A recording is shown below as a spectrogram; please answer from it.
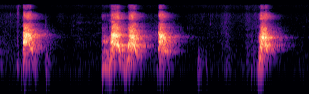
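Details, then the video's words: Cavalier King Charles Spaniel named Banjo protesting at Minnie Mouse over his stolen bone. One sharp bark, a pause, a rapid double bark and a third bark, then a last bark after another gap. Clear and dry, with nothing else heard. "Banjo the King Charles Cavalier Barks at Minnie Mouse"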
